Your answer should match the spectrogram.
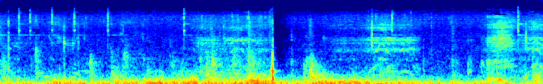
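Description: A spinning reel being cranked under the pull of a hooked bass, its handle and gears clicking over a steady low rumble, with one sharp click about halfway.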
